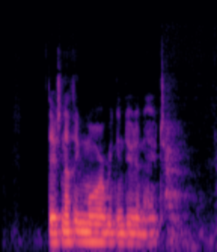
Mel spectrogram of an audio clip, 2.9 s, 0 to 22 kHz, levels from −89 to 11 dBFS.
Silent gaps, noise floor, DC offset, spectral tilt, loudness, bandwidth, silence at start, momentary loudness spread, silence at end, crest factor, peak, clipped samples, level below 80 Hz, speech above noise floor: none; -69 dBFS; under 0.1%; -7.5 dB/octave; -24 LUFS; 8.6 kHz; 0.65 s; 16 LU; 0.5 s; 18 dB; -8 dBFS; under 0.1%; -60 dBFS; 46 dB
